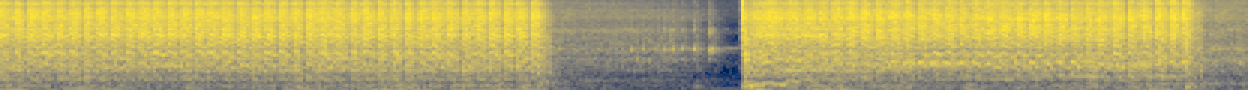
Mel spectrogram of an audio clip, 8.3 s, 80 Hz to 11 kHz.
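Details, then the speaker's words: 1968 Ford F100 Ranger, abandoned for years, with points adjusted and a stink bug found in the carburetor. Steady cranking, a pause, then more cranking that won't fire. Fuel pump operation is in doubt, so the plan is to fill the carburetor bowl by hand. "I'm gonna take the top of the carburetor off and fill up the bowl. I don't know if the pump's working or what."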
